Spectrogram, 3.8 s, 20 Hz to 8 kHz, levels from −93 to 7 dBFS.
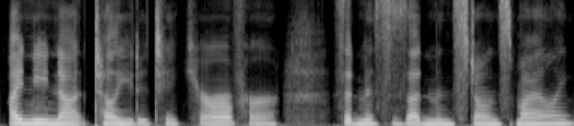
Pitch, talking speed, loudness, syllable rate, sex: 220 Hz, 220 wpm, -19 LUFS, 5.4 syllables/s, female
